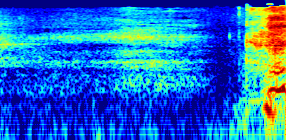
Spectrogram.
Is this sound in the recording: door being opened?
no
